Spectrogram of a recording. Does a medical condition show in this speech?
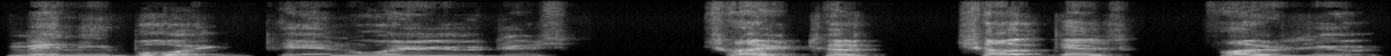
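Yes: cerebral palsy; wheelchair user, cerebral palsy since childhood, physical therapy turned into weight training at 12; works out lower and upper body at local gym, lifts weights.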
